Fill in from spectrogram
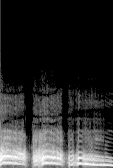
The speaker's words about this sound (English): And then finally, early morning, the rooster crowed.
